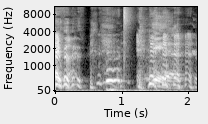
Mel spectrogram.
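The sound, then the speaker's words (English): A single crisp hand slap of a high five lands between people talking, one short, sharp smack among the voices. “High five.”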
